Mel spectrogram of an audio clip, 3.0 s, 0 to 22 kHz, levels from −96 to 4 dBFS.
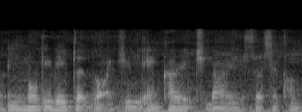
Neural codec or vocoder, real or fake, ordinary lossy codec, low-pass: codec, 44.1 kHz, 2.6 kbps, SNAC; fake; none; 7.2 kHz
